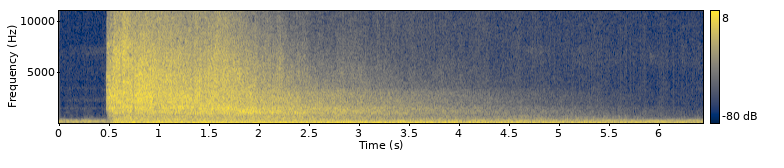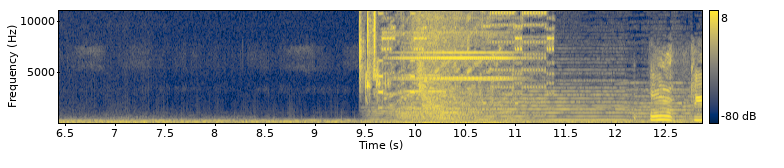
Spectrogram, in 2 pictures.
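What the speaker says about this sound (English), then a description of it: "And there's Undine destroying a planet." A planet being destroyed by the Undine in Star Trek Online: a huge blast opens with a crackling roar that fades into a long, deep rumbling drone, followed later by a shimmering, ringing burst of sci-fi tones.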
